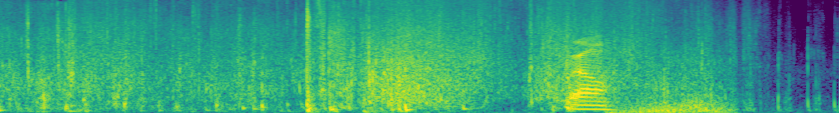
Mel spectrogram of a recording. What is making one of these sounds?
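Wind rushes loudly during a fall, then stops.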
